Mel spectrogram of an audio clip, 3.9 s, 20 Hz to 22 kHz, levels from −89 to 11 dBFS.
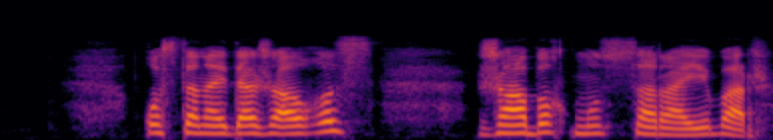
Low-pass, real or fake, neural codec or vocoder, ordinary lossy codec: none; real; none; none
